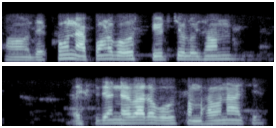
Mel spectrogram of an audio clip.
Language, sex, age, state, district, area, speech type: Odia, male, 30-45, Odisha, Balangir, urban, conversation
